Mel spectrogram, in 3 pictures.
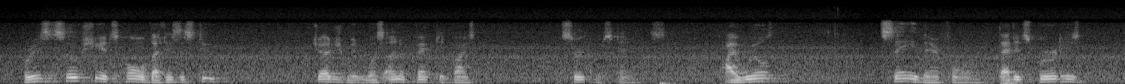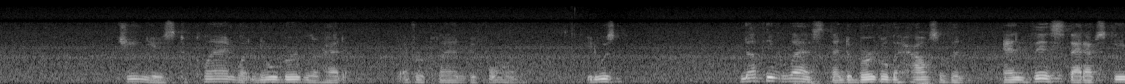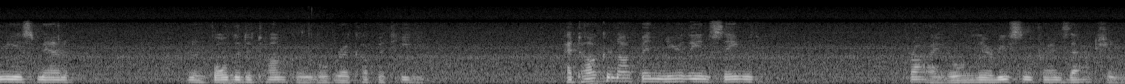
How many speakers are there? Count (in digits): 1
